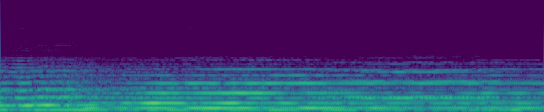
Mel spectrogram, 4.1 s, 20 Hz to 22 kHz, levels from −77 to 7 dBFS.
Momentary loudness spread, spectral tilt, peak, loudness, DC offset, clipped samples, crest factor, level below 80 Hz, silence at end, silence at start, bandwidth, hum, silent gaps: 7 LU; -12 dB/octave; -8 dBFS; -22 LUFS; under 0.1%; under 0.1%; 12 dB; -58 dBFS; 0 s; 0 s; 2.8 kHz; none; none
